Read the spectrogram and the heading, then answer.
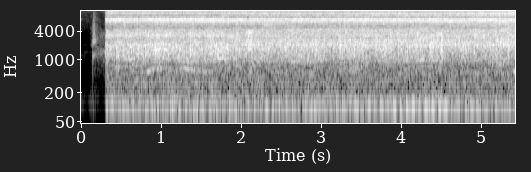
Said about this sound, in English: This is the static noise at the fundraising once her speech started. And you can hear that it's Hillary talking in the background, but you can't hear what she's saying.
